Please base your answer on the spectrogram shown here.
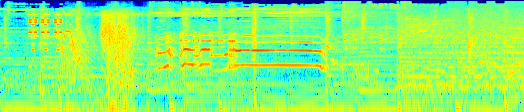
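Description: A chicken in the video game Danganronpa clucks several times and then lets out a long, wavering crow over a continuous game music bed, moderately loud and close, with no talking.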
